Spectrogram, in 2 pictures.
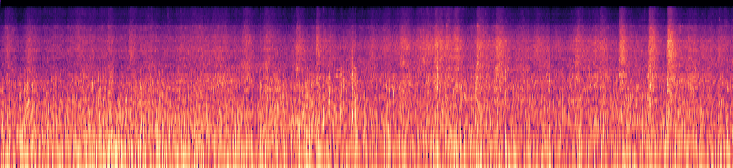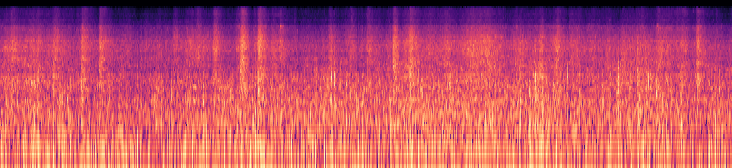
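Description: Express passenger train running over a long railway bridge, heard from on board: a steady, loud rumble of the coach wheels on the rails with rapid, irregular clicking from the track.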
